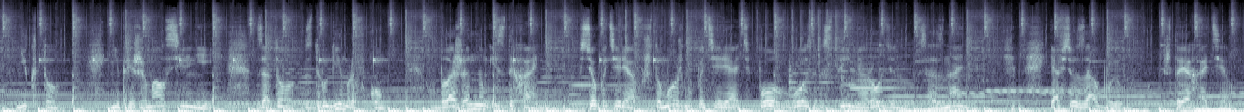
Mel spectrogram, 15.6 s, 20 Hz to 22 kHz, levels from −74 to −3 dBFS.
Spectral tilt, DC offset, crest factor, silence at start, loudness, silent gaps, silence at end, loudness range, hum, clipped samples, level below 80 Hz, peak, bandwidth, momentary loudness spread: -5.5 dB/octave; 1%; 8 dB; 0 s; -10 LUFS; none; 0 s; 1 LU; none; under 0.1%; -10 dBFS; 0 dBFS; over 20 kHz; 3 LU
